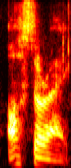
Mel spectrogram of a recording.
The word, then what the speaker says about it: Österreich: Bomb listener feedback brought to you this week by Ich liebe Österreich. – I'm impressed you said it right.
